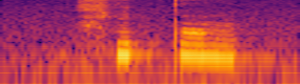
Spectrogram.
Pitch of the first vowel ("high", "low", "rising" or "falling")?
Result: high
